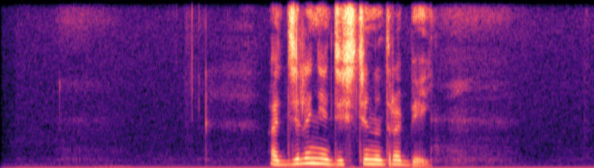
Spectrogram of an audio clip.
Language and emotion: Russian, neutral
